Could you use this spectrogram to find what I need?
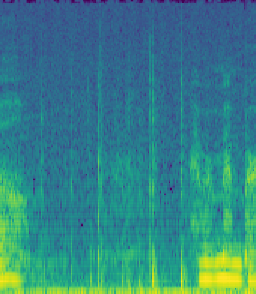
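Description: A hand taps and crinkles plastic packaging.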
